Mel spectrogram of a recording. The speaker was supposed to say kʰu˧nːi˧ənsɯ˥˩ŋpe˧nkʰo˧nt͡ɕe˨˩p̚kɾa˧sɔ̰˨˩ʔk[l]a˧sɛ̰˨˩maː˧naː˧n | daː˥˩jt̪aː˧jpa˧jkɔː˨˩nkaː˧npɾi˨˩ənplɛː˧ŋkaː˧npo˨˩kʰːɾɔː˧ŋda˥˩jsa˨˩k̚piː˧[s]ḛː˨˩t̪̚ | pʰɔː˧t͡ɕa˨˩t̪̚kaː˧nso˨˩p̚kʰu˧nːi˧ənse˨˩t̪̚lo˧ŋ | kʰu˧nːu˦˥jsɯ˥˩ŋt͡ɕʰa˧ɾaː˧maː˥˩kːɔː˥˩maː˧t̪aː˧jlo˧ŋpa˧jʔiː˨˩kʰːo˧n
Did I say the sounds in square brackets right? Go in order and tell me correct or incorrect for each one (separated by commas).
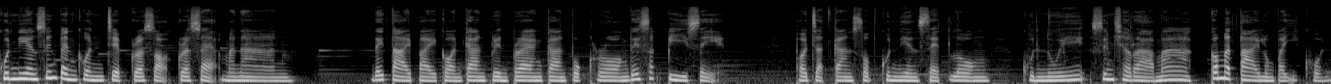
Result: incorrect, correct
